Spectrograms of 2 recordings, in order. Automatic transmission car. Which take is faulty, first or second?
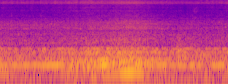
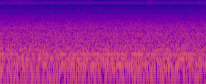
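second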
